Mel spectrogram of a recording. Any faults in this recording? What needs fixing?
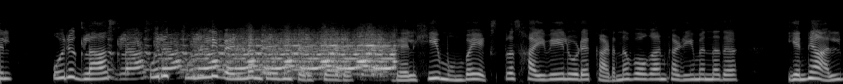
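There's feedback echo between two devices from 1.07 to 4.09 s: the speech comes back roughly every 0.4 s, thinner and ringier each pass, and peaks about 4 dB above the talker, so the repeats build up instead of fading. To prevent it, mute one device's speaker or mic when both share a room.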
